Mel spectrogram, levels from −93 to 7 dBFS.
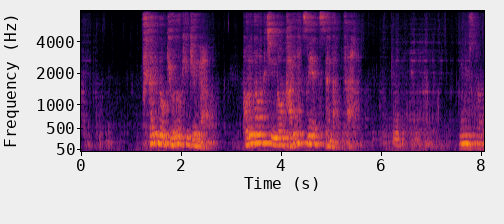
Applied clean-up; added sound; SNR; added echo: neural separator model SepFormer DNS4.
